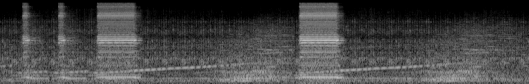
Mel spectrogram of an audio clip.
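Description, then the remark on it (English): A beat-up tow truck's horn honks in an odd pattern, two short toots and then two longer blasts, loud, with a rising whine and a low engine rumble between them. “The small hooded creatures stopped and stood back as the driver laid on the weird-sounding horn again.”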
